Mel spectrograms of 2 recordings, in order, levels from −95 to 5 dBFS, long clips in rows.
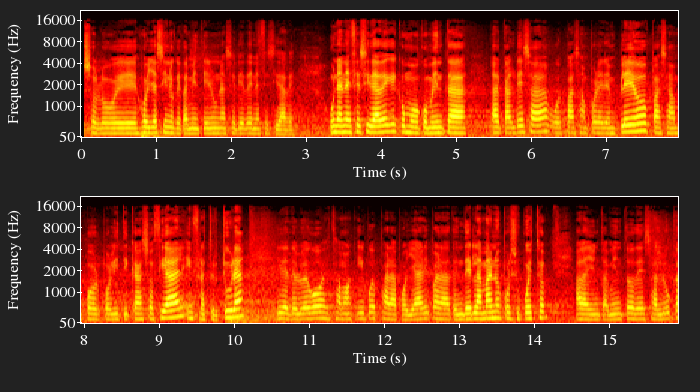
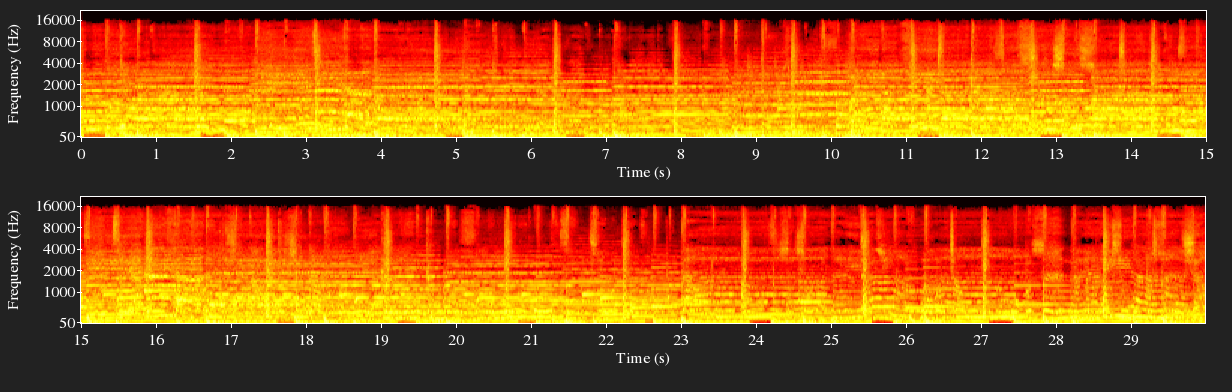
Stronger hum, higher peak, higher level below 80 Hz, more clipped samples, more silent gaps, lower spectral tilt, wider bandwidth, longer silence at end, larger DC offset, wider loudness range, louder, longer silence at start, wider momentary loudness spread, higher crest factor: neither; about the same, -2 dBFS vs 0 dBFS; second, -48 dBFS vs -22 dBFS; neither; neither; about the same, -5 dB/octave vs -5 dB/octave; about the same, 16.5 kHz vs 16.5 kHz; about the same, 0 s vs 0 s; neither; about the same, 3 LU vs 3 LU; second, -21 LUFS vs -14 LUFS; about the same, 0.05 s vs 0 s; first, 10 LU vs 4 LU; first, 20 dB vs 14 dB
